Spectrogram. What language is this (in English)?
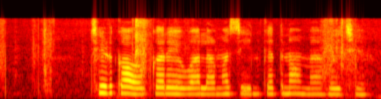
Maithili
